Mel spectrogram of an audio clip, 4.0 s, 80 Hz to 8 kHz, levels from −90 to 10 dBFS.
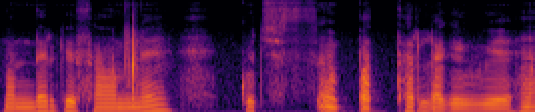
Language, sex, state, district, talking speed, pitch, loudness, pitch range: Hindi, male, Uttar Pradesh, Lalitpur, 135 wpm, 115 Hz, -26 LUFS, 110-125 Hz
